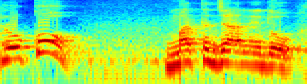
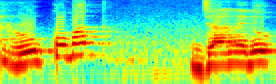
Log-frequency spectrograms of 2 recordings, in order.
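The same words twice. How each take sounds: First: "रोको" alone, pause, then "मत जाने दो"; pause after रोको. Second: "रोको मत" together, pause, then "जाने दो"; pause after मत. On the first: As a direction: break after "रोको", drop pitch on "मत जाने दो". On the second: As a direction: break after "मत", drop pitch on "जाने दो". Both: Shown as a demonstration. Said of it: "अपनी interpretation ले लेते हैं".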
